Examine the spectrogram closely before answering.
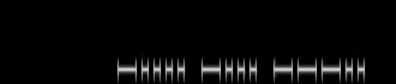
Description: Morse code, heard as a keyed tone, about 20 wpm, 700 Hz. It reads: 6B8
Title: Three Letter-Number Combinations - 20wpm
